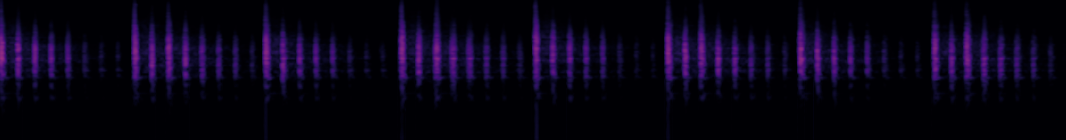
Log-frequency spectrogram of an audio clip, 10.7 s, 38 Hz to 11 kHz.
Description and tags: Don Gorgon (Efx)
Don Gorgon F 90.00bpm (Efx)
